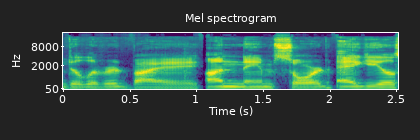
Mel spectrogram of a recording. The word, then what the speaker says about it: Egil: in pronouncing his name, it is the word egg and the word eel, right? Is that what you're getting from it? Egil.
